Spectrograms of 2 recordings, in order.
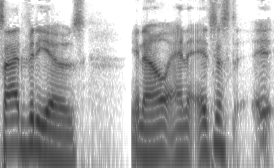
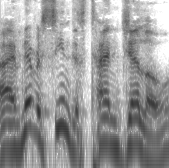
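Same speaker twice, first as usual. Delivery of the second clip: put-on Polish accent, mocking and taunting. Repeating another speaker's line to mock it, in a mocking polish accent. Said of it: "Sound like a fucking Polish guy trying to".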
